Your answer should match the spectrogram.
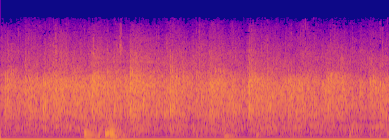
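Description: An audience applauds to welcome a guest: steady, fairly soft clapping from many hands that continues evenly for about four seconds.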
